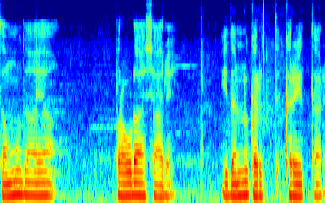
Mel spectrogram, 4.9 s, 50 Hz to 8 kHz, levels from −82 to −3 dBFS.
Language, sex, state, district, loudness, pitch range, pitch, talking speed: Kannada, male, Karnataka, Bellary, -19 LUFS, 130-135 Hz, 130 Hz, 85 wpm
